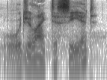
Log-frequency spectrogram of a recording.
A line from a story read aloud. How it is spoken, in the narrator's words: He said it so calmly, as if he was trying to be seductive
